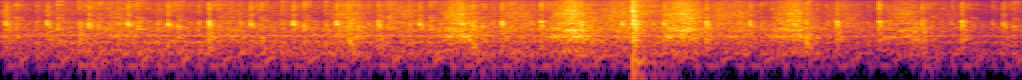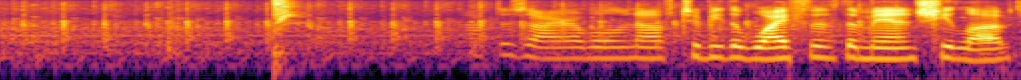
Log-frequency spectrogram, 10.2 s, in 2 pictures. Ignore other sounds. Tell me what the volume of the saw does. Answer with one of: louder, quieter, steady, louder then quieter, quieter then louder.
louder then quieter.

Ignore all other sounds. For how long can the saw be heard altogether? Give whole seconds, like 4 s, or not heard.
5 s.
